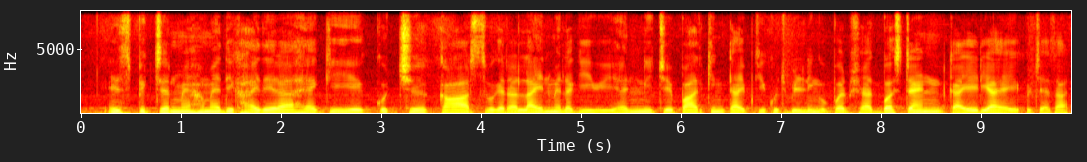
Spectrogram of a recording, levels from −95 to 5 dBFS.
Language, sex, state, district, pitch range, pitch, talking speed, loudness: Hindi, male, Himachal Pradesh, Shimla, 115-125 Hz, 120 Hz, 200 wpm, -17 LUFS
